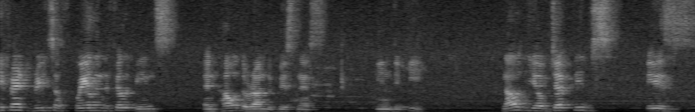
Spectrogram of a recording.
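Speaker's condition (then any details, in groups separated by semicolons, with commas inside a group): No condition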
